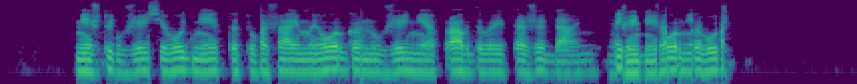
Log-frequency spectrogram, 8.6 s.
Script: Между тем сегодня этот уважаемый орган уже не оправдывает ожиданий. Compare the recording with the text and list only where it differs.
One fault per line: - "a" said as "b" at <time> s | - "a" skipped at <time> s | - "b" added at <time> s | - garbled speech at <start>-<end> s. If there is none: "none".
- "тем" said as "уже" at 1.1 s
- garbled speech at 6.1-7.3 s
